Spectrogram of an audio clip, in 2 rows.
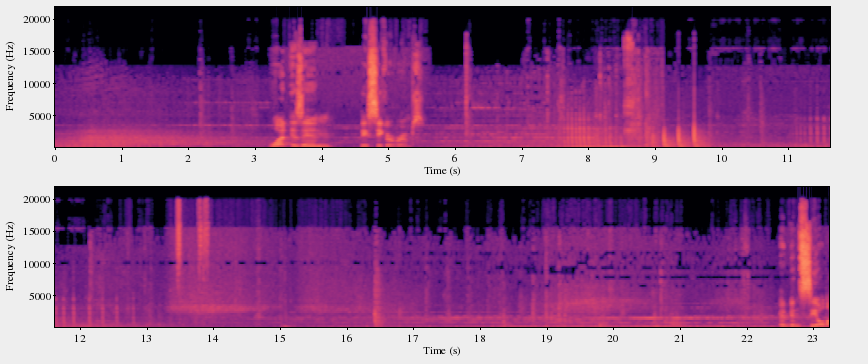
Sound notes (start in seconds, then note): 0.1 suspenseful; 6.4 suspenseful; 9.5 knocks; 11.5 creaking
